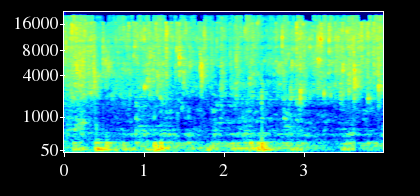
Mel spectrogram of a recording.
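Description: Tap water runs steadily into a sink while dishes are washed, a loud close continuous splash with irregular surges and knocks from items moved under the stream, no talk.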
